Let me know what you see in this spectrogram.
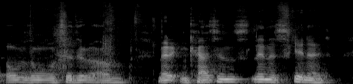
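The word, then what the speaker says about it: Lynyrd Skynyrd: another uh the all to the American cousins lonard skinnard pronounced Leonard skinnard and this is a great great album shot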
